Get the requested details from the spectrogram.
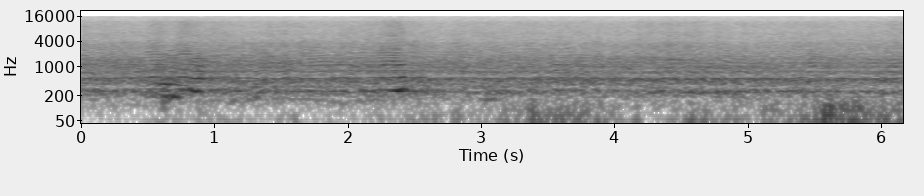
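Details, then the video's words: Buzzing bees, a steady droning hum with a couple of brief louder swells as individual insects pass close, otherwise an even texture. "bees therapy relaxing natural buzzing sound"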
